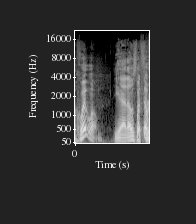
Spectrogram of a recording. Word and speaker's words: Coquitlam: Coquitlam's like weird.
